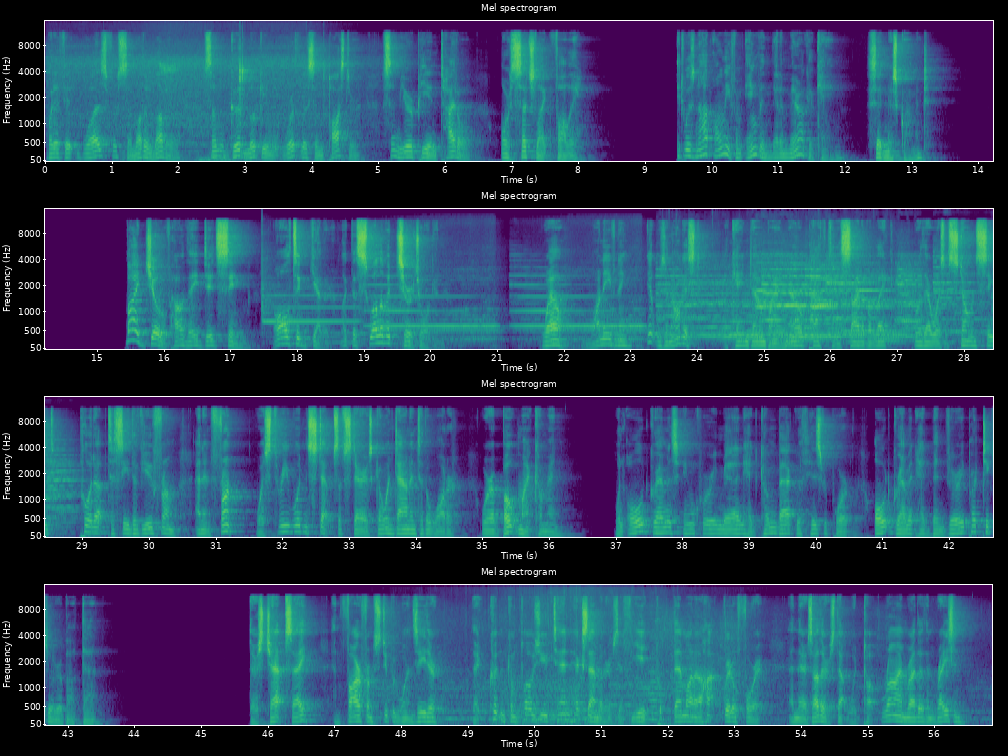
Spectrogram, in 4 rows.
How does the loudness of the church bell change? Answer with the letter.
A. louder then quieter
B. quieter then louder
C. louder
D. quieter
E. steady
A.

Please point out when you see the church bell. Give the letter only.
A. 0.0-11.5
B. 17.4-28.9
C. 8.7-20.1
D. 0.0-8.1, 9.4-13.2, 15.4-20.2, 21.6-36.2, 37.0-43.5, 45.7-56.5
B.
